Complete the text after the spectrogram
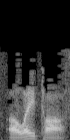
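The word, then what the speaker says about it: aletos (ἀλάλητος): Here we have the word A-L-A-L-E-T-O-S. The pronunciation is aletos.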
